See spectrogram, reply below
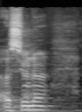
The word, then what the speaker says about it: Osuna: throwing these comments at female reporters about Acuña, am I saying that right? – Osuna.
